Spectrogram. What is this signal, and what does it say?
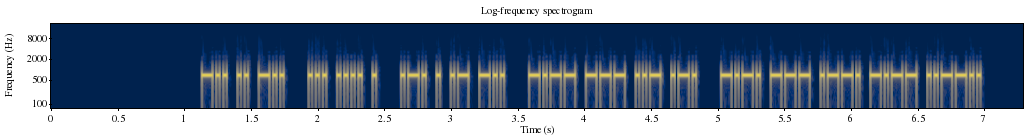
Morse code, heard as a keyed tone, about 44 wpm, 700 Hz. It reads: DID SHE READ YOUR COPY?
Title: Sentences from Top 1400 Words 45wpm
